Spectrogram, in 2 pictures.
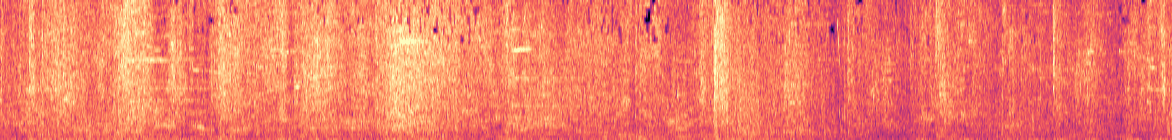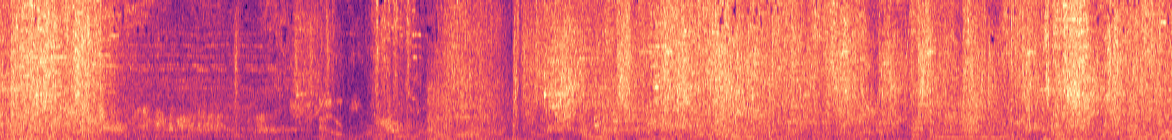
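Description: Game weapons clash and strike repeatedly.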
